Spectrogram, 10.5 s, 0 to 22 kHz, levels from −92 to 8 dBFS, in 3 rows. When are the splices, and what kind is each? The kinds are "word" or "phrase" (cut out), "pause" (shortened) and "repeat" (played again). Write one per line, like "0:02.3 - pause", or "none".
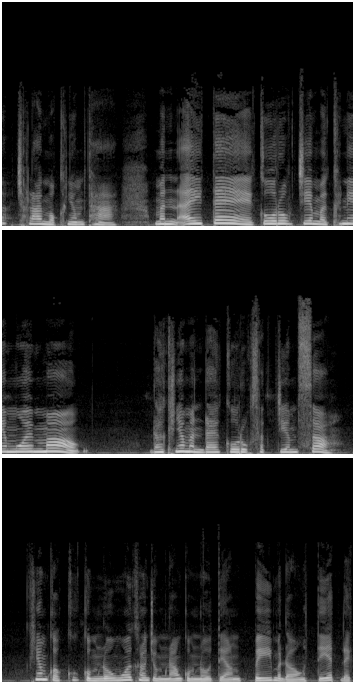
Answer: none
